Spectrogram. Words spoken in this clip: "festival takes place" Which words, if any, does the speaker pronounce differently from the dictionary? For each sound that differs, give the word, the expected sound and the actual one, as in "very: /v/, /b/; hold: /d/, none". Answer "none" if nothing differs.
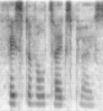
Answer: none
